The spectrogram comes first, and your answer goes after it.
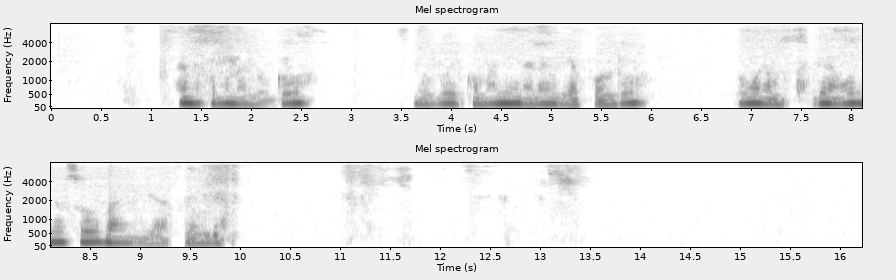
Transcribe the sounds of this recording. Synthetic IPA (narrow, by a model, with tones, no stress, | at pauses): a˦na˨˦ko˨mo˦na˨lo˨ɡo˦ | no˨ɡo˦e˨ko˨ma˦ne˦na˨la˦ŋɡi˨ja˨po˨ndu˦ | bo˦mo˦na˨mu˨pḁ˨ndi˦na˨ŋo˦mjɔ˦so˦βa˦ŋɡi˨ja˨te˦nde˦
